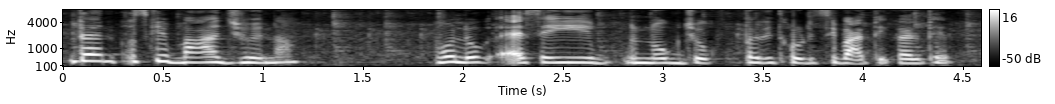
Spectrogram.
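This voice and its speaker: A woman's voice: fairly high pitch, steady tone, moderate pace, dark tone, rough recording. A woman casually narrating a romance fan fiction story. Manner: casual retelling with fillers.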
